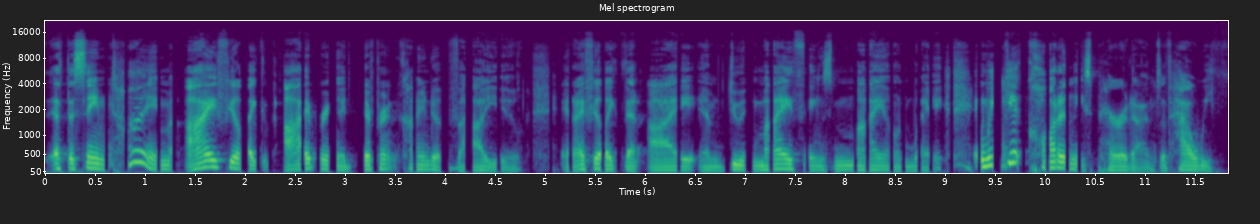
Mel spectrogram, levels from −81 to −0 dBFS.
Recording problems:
choppy; very; 15% of the speech affected

